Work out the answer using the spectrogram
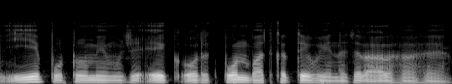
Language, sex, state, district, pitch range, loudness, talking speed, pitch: Hindi, male, Arunachal Pradesh, Lower Dibang Valley, 85-100 Hz, -18 LUFS, 185 wpm, 95 Hz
